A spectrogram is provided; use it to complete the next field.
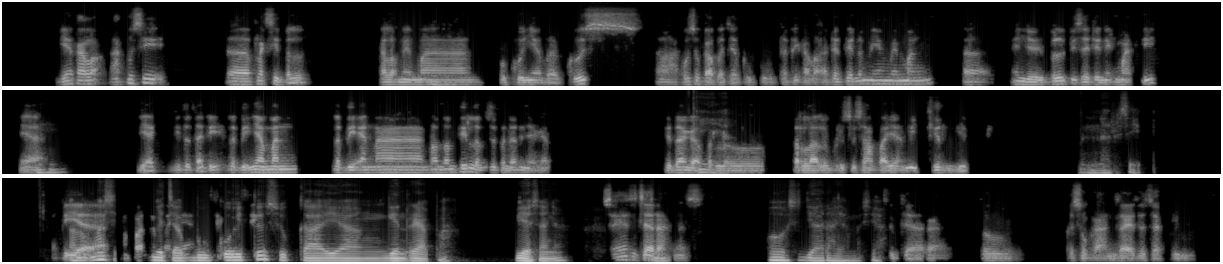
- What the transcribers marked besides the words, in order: in English: "enjoyable"; distorted speech; tapping
- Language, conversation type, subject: Indonesian, unstructured, Mana yang lebih Anda sukai dan mengapa: membaca buku atau menonton film?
